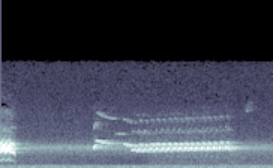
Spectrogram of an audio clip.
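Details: Black kite excited at its nest in Kurzeme, Latvia, on a live nest camera: one short sharp note, a pause, then a long quavering, trilled call held at an even high pitch for about two seconds. Faint background hum.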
